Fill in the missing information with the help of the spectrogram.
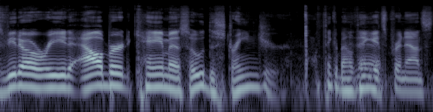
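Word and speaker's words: Camus: good uh for two he says guaranteed veto mispronounces cus or c it's cus cus The Stranger yeah the author of The Stranger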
